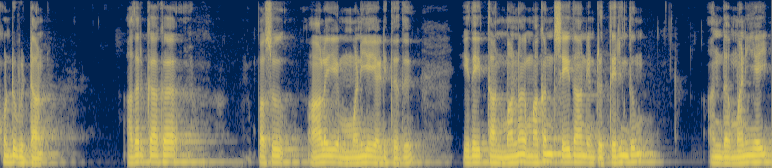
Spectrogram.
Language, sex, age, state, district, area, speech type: Tamil, male, 30-45, Tamil Nadu, Krishnagiri, rural, spontaneous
